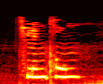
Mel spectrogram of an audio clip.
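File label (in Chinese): "天空", Mandarin Chinese; hsk; chinese-flashcards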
